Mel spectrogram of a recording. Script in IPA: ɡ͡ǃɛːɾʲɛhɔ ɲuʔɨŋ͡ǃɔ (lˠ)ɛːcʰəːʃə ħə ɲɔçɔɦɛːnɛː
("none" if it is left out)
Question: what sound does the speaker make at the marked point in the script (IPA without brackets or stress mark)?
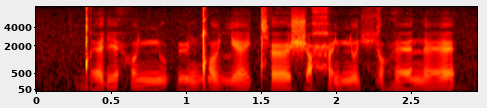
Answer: ʎ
